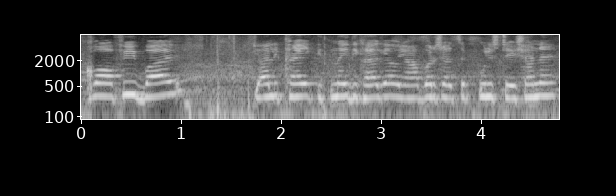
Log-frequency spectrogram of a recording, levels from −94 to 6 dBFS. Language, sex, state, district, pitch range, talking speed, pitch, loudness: Hindi, male, Maharashtra, Mumbai Suburban, 280-295 Hz, 240 wpm, 290 Hz, -13 LUFS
